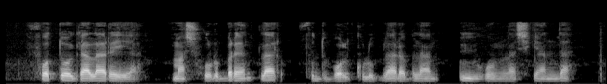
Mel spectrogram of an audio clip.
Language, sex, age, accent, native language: Uzbek, male, 18-24, Andijon, Uzbek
